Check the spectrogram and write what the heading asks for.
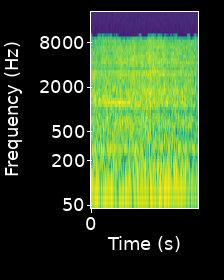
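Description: Diesel engine of a BOMAG single-drum road roller running steadily as the roller drives across the site: a deep, even drone.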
